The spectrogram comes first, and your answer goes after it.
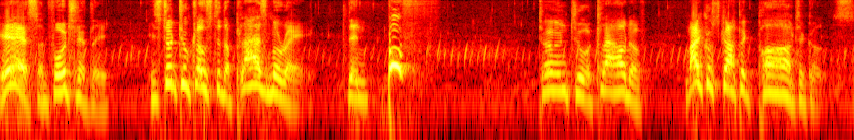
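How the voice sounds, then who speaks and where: Using a cartoonish character voice, a man speaks with high pitch at a moderate pace, leaving long, frequent pauses. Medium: puppet. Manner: formal, enthusiastic.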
